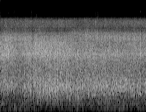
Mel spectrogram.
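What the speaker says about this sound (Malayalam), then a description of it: "ഇത് പുറത്ത് നല്ല മഴ പെയ്യുന്നുണ്ട്. ഗെയിമിലെ കാര്യമാണ് പറയുന്നത്." Steady, dense video-game rain patters without a break, a constant hiss of drops falling on a surface.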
